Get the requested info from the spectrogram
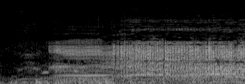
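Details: Dromedary camel in rut (musth), frothing white at the mouth: a sustained, harsh, bubbling roar that swells and grows louder over two seconds, rough and noisy with a steady higher hiss above it.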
